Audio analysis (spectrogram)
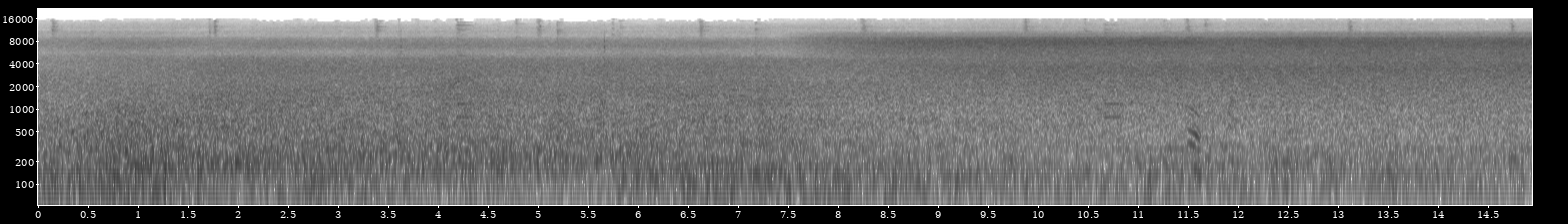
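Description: Ukhalu waterfall near Chandoli Dam: a loud, continuous broadband roar of falling water, steady and close for the whole stretch, with no voices.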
